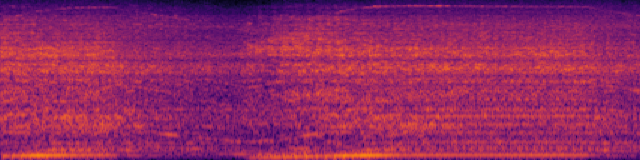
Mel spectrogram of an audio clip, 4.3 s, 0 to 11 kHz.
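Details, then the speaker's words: CAT 950H shovel with a hard-starting diesel, now started and idling with an uneven lumpy beat that rises and sags; misfire from a dead number two injector, monitor showing no error. "now it's already started but one injector number two injector is not working"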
